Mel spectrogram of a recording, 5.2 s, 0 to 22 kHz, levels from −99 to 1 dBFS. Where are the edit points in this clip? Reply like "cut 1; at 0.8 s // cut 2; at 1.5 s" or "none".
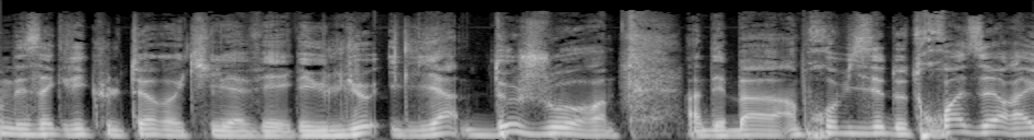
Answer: cut 1; at 1.5 s // cut 2; at 3.4 s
